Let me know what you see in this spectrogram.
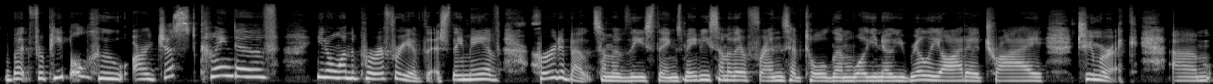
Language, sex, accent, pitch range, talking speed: English, female, American, 180-240 Hz, 210 wpm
